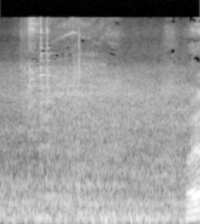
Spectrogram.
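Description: Steady running noise of a rooftop package air-conditioning unit, with a few faint metallic clinks as wiring inside the cabinet is handled.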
